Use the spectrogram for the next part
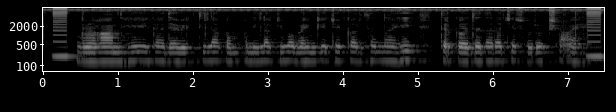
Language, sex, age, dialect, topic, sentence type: Marathi, male, 25-30, Varhadi, banking, statement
